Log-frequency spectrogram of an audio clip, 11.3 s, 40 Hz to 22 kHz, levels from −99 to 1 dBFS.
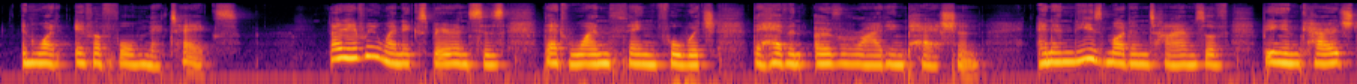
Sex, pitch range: female, 180-215 Hz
